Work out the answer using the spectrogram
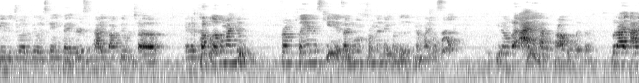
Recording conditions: background noise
